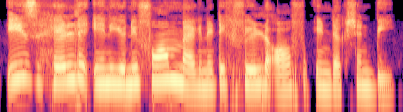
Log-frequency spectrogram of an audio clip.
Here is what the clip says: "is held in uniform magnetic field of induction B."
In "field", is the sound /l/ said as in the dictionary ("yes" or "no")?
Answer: yes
